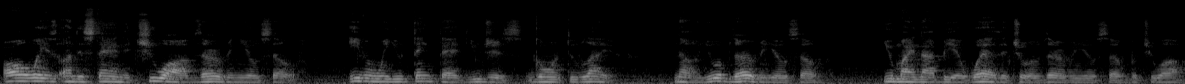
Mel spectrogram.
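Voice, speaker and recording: A man's voice: fairly low pitch, normal speed, warm tone, a little hiss or hum. A man talking casually and bluntly to his listeners, cursing freely and thinking aloud, with the hiccups. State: has the hiccups. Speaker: host. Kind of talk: casual spoken reflection to camera.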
